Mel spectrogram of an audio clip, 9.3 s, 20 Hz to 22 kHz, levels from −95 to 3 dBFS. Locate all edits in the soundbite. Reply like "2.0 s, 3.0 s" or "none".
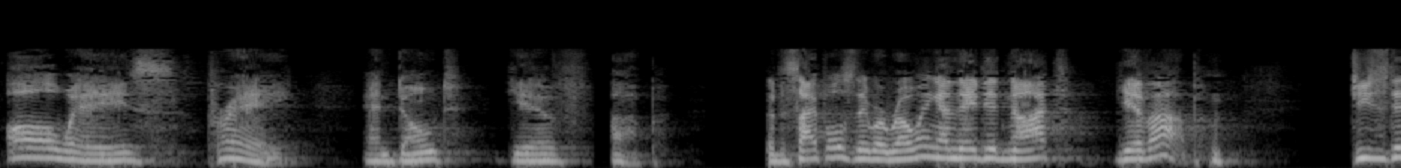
3.9 s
